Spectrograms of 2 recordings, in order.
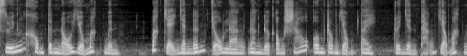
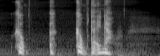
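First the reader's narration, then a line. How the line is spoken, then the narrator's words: Stammering in shock. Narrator (Vietnamese): miệng lắp bắp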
